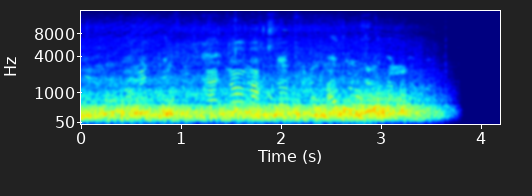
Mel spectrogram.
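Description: Steady rumble of wind on the microphone and a motorboat towing inflatable tubes across water, with faint distant shouts from the riders. The sound fades out quickly near the end.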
